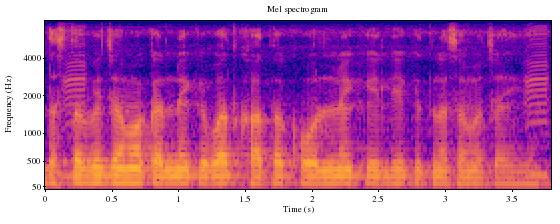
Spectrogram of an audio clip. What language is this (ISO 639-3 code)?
hin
